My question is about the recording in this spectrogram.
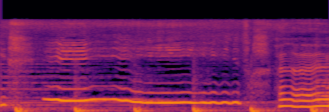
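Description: A female singer holds a long wordless, hummed note with vibrato, stepping down in pitch, over a low drum beat. A breath near the end leads into the next, lower note.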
